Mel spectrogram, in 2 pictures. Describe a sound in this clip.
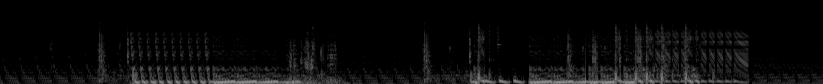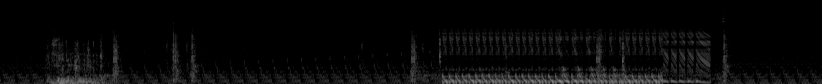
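A pinball clatters off bumpers with loud electronic bursts and dings.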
